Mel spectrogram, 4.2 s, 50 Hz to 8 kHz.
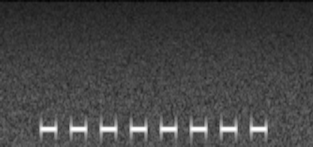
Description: Telephone call progress tone (single-tone plan, as in most of Europe), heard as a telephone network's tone, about 420 Hz, 0.2 s on and 0.2 s off. Congestion tone.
